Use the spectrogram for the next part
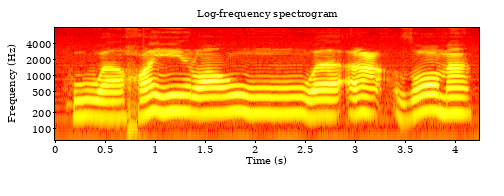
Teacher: Khairau dia masuk ke huruf waw langsung tapi secara dengung.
